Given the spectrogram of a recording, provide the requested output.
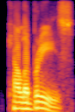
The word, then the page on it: calabrese: American English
